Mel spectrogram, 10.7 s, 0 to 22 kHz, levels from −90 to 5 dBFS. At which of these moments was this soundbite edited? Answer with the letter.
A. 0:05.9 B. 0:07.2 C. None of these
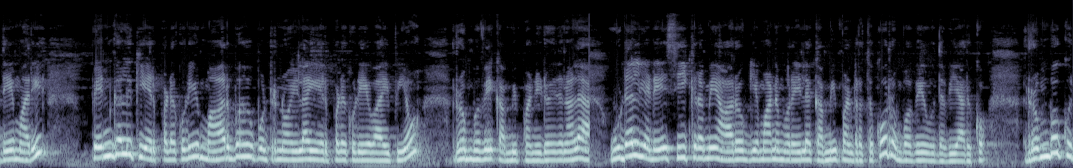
A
